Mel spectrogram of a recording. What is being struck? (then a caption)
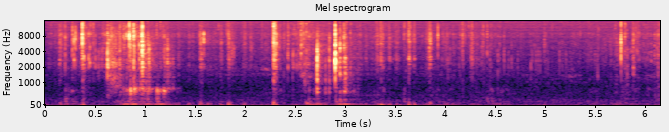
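Bar of soap cut with a blade. A utility knife blade shaves and cuts curled slices off a hand-sized, solid purple oval bar of dry soap held in one hand. Soft, dry scraping and crisp, bright crunching cuts come in short bursts, with quiet gaps between strokes.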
